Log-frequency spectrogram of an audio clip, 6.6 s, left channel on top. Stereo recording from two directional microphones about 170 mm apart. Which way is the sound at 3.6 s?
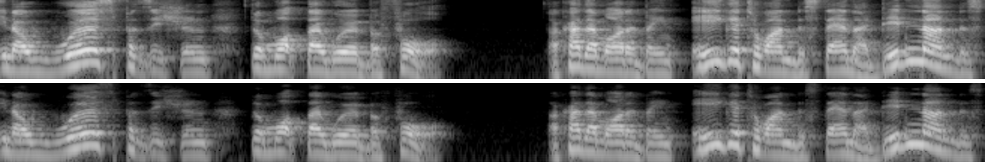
25° left (ahead or behind).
